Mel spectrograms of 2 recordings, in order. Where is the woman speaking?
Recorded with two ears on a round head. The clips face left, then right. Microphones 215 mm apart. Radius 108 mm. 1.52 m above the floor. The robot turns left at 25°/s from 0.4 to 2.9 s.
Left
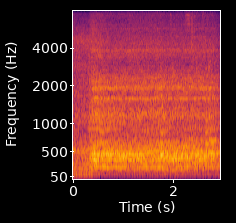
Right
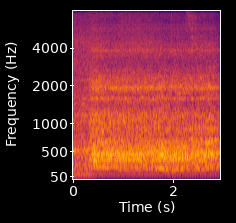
90° left, 6.5 m; by 2.9 s 60° left, 6.5 m.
